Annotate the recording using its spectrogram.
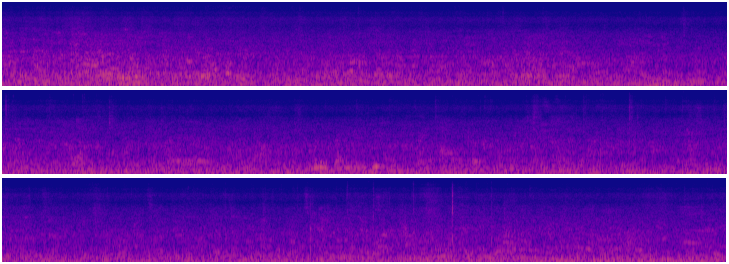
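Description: Voices of men and women chatter outdoors.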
